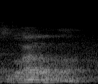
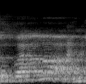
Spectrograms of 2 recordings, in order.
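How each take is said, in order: First: It is said plainly, in an ordinary tone. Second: It is said in an exaggerated, marked tone. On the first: It is meant as remembrance of God. The speaker calls it right. "standar aja" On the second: It is used to call out and alert someone. The speaker calls it wrong. "itu tidak bisa"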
